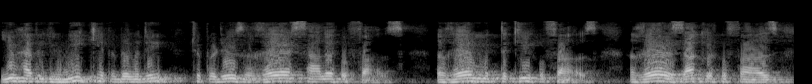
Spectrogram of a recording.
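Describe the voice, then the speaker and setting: Somewhat breathy, the voice carries an American accent and fairly even intonation. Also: man. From US, New York City. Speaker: Islamic preacher. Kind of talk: sermon. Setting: mosque gathering with audience, on a visit to South Africa.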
